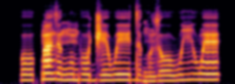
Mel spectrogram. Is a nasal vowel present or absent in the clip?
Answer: present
